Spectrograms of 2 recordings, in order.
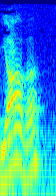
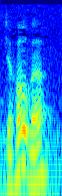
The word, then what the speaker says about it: Yahweh: The Lord, which is the word Yahweh, often mispronounced Jehovah, and that's a sort of very special name that belongs to the Lord.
